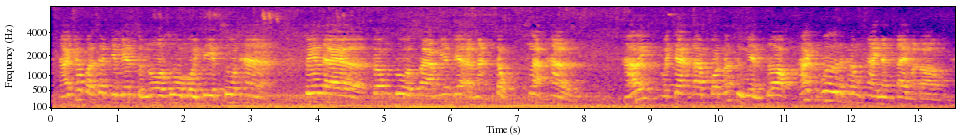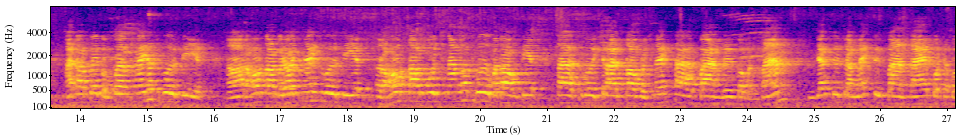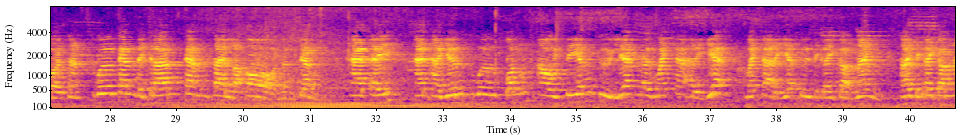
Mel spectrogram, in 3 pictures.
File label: storefront lecture, cambodia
